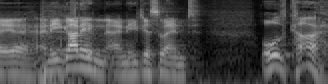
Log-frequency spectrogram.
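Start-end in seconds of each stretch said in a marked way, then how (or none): 2.6-3.2 a lightly put-on Swedish accent, a touch higher; hint of a Swedish accent. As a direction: clip it short like a Swedish visitor. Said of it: "disservice to his accent".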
